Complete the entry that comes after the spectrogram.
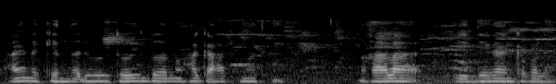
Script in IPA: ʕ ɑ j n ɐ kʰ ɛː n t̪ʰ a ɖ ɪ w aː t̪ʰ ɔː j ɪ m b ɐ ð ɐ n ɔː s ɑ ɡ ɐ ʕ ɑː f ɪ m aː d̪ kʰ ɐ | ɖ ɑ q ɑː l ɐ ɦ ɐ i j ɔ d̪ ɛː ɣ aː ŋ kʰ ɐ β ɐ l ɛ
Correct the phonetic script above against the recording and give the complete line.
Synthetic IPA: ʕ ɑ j n ɐ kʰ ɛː n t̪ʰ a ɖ ɪ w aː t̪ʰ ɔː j ɪ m b ɐ ð ɐ n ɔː ħ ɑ ɡ ɐ ʕ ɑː f ɪ m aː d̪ kʰ ɐ | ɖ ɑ q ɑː l ɐ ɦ ɐ i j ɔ d̪ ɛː ɣ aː ŋ kʰ ɐ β ɐ l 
